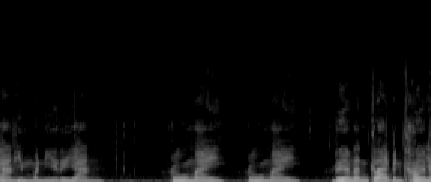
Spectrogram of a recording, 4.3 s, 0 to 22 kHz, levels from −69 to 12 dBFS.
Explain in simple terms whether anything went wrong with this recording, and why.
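Throughout the clip, the speech is heard twice: a second, somewhat quieter copy trails the original by about 0.7 seconds, with no echo tail or room sound. This is a doubled audio track, likely from the same sound being captured again through a slower path.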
